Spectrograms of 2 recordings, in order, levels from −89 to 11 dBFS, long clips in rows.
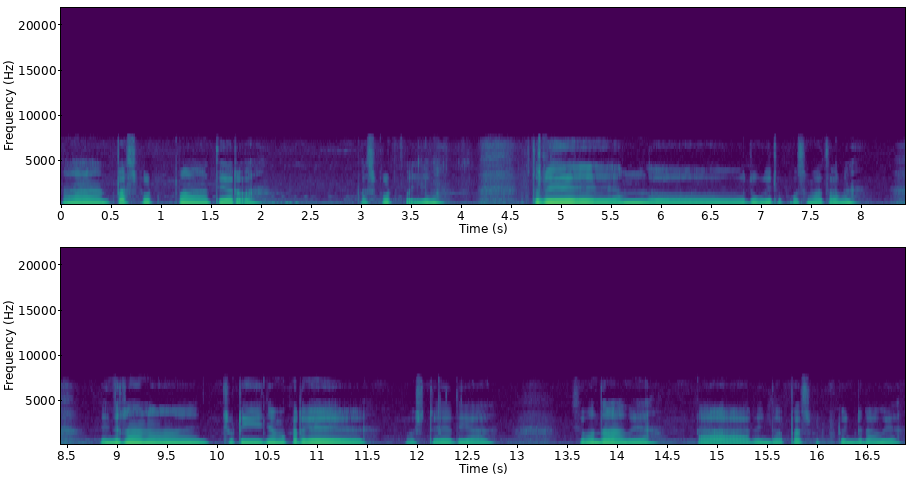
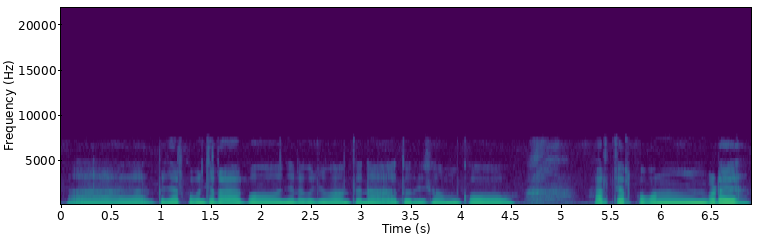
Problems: background sounds at intervals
